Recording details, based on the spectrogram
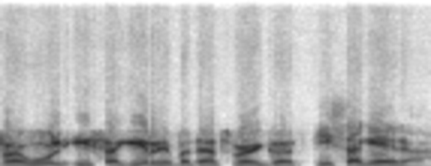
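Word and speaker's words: Yzaguirre: Curtis, it's pronounced Raul Izaguirre, but that's very good.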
